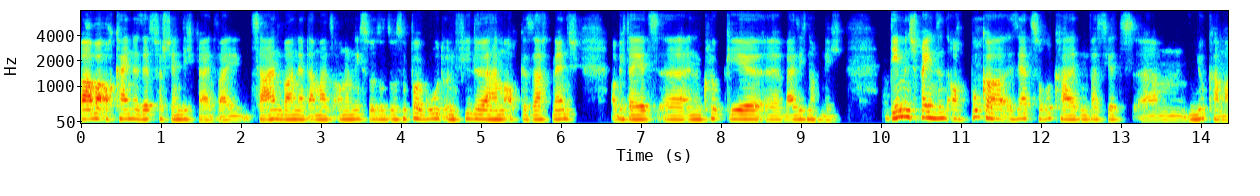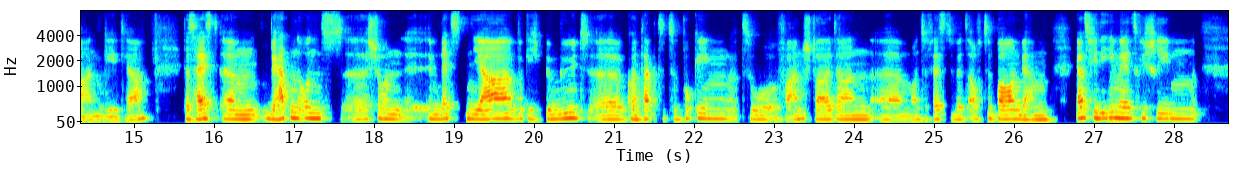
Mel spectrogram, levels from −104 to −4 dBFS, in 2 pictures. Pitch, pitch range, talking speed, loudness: 120 Hz, 115-130 Hz, 170 wpm, -29 LUFS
